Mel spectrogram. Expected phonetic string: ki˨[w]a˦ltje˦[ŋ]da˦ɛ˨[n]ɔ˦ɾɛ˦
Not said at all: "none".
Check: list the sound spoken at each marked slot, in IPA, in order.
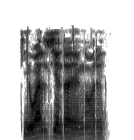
w, n, ŋ

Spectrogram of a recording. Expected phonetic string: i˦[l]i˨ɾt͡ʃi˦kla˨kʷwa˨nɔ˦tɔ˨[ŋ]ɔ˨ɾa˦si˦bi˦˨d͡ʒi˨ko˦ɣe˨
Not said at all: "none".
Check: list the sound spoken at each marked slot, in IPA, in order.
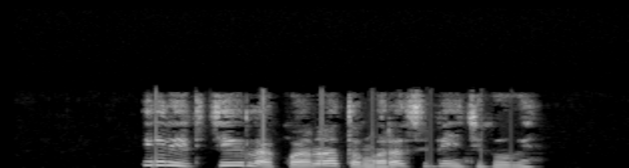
ɾ, ŋ

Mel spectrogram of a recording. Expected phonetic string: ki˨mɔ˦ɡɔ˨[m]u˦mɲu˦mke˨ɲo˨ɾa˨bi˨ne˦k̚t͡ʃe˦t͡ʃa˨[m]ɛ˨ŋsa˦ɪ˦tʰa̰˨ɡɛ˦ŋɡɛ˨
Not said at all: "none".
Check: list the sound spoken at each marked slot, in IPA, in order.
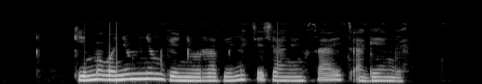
ɲ, ŋ

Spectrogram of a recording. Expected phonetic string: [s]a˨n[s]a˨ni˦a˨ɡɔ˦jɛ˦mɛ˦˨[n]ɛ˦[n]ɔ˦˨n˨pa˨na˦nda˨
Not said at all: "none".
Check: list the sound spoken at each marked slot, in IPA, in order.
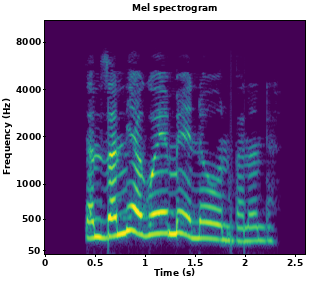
t, z, n, none

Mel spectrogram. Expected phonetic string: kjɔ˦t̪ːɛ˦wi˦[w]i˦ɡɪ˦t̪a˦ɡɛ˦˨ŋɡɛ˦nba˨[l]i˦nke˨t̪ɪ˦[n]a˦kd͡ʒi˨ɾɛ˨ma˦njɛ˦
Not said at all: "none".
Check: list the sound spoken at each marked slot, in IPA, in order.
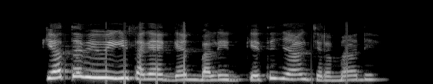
w, l, ɲ

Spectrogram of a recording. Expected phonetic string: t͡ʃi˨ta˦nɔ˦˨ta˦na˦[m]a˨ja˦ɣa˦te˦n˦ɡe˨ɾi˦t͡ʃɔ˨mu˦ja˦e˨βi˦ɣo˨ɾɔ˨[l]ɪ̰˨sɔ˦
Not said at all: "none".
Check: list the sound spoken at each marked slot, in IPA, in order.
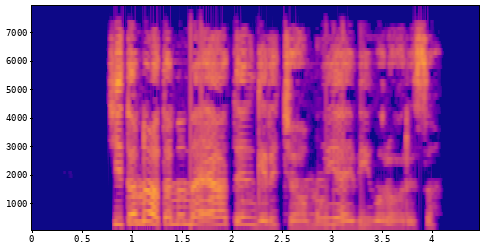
n, ɾ

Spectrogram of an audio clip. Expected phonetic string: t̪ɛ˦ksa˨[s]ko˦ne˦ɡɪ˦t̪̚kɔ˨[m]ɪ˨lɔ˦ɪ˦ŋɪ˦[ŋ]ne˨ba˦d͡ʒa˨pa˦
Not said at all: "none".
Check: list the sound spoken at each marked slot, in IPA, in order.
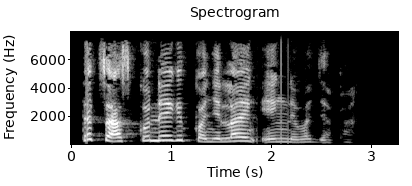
s, ɲ, ŋ

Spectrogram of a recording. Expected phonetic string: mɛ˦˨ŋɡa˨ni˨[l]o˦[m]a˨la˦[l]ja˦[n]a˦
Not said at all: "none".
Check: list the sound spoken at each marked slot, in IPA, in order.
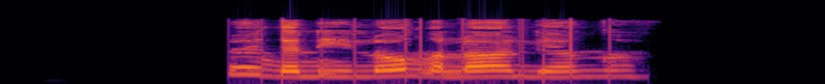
l, ŋ, l, ŋ

